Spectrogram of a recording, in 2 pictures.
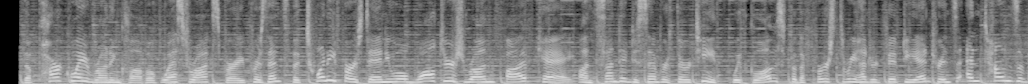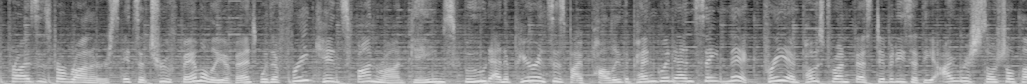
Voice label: Radiopromo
